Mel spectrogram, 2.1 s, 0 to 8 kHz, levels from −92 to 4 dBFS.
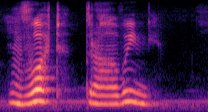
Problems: none marked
